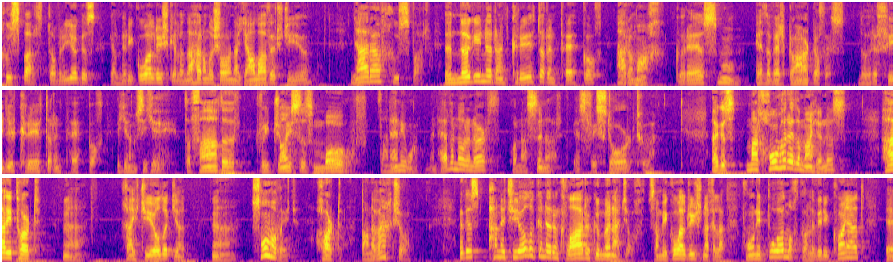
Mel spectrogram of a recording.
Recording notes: recorded at North Harris Free Church on the evening of Sunday 28th August 2022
